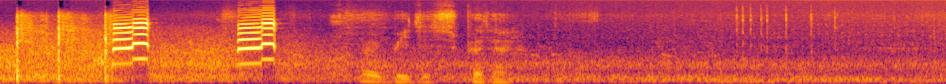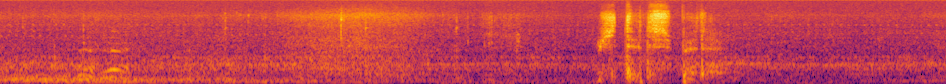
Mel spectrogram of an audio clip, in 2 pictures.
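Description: A flock of birds calls loudly overhead.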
